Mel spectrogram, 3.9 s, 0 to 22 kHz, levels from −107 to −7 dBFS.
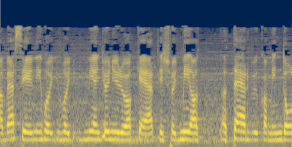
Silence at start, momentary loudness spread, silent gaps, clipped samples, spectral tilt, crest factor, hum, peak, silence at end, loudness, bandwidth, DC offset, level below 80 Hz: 0 s; 6 LU; none; under 0.1%; -4.5 dB/octave; 12 dB; none; 0 dBFS; 0 s; -14 LUFS; 11 kHz; 0.4%; -42 dBFS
